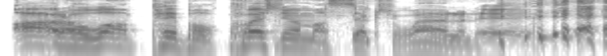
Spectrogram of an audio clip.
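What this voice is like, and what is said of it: Impersonates a stereotypical straight man. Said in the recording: “let me do the correct straight person impersonation ... Yeah, that was really good.”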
